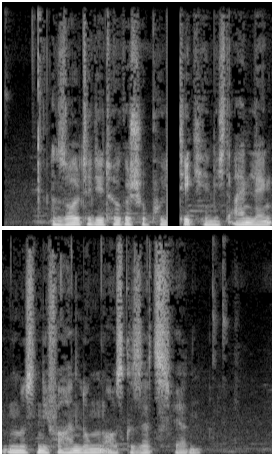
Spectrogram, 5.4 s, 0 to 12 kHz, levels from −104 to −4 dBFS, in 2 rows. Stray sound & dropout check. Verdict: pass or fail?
fail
